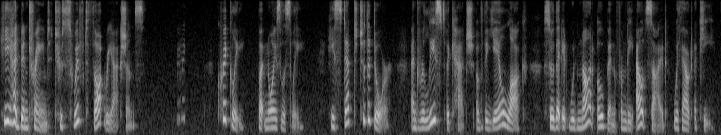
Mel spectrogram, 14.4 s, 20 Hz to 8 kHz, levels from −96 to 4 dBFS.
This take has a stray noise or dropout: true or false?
true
